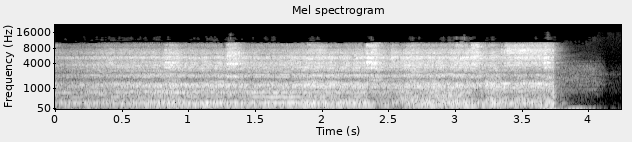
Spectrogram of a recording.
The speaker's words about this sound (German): Das war es von der Internationalen Eisenbahntechnischen Ausstellung Sedin. Dampf. Elektro. Und Diesellokomotiven.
